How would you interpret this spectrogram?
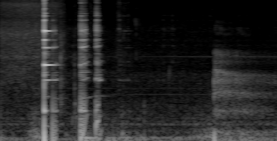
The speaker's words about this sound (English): So we're going to pour a little bit of absinthe.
